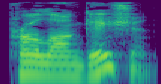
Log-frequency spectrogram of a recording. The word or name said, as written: prolongation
